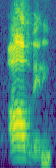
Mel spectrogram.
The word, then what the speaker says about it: Albany: That's how it's pronounced, Mike. Albany.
